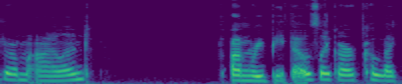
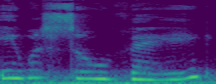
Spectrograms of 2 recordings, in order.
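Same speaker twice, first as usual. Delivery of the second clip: ordinary talk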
